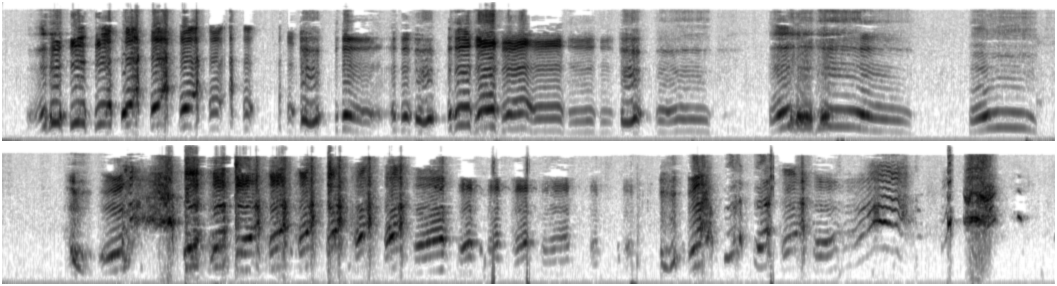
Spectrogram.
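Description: A baby laughing hard in quick, repeated high-pitched peals, with a short lull about halfway through.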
